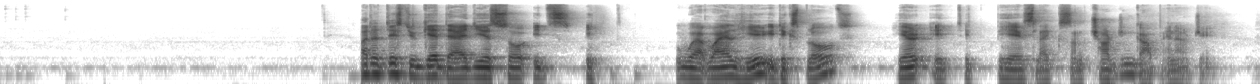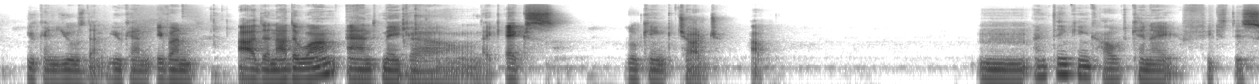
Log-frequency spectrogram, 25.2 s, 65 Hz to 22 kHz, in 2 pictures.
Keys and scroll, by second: 4.0 ctrl+s, 14.6 c, 16.5 ctrl+z.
